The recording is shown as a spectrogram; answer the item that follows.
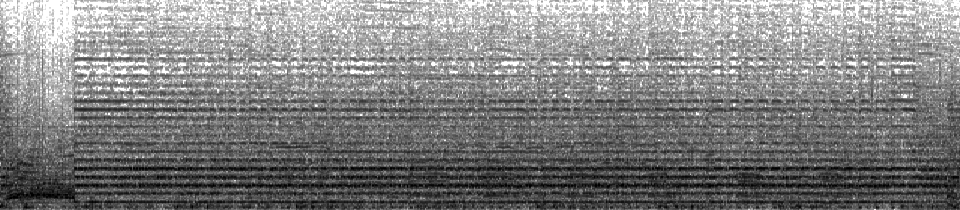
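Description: A loud chord of several steady, horn-like tones starts abruptly about a second in and holds unbroken to the end, over the noise of an arena crowd.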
